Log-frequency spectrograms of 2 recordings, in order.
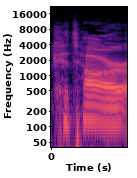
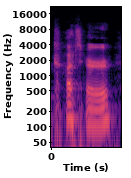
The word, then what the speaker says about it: Qatar: cuz uh we have the Qatar or Cutter however you want to pronounce it um the F1 race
